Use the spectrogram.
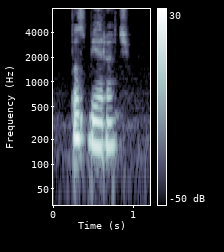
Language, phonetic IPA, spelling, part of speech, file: Polish, [pɔˈzbʲjɛrat͡ɕ], pozbierać, verb, LL-Q809 (pol)-pozbierać.wav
